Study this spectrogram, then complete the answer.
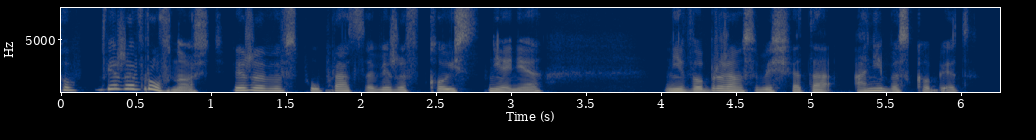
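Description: It is a normal speaking voice at a moderate pace. The recording is very clean and silent behind it, with a dry, close sound and no echo. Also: woman. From Poland, rural. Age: 40s. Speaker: podcast host. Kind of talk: casual interview conversation.

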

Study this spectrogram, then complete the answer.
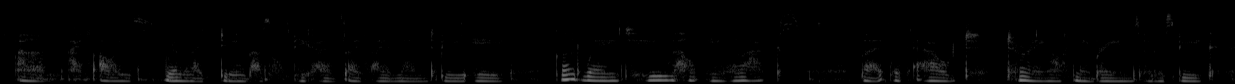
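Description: Soft-spoken and somewhat breathy, a woman talks at a very slow pace with a very deep, low pitch, fairly even intonation and a calm tone. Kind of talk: ASMR soft-spoken puzzle solving, casual talk to camera. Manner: soft-spoken, calm, relaxing.

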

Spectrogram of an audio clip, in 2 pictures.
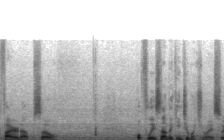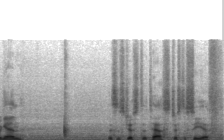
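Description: A man talks at a fairly quick pace and a fairly low pitch with ordinary pitch variation. Music plays in the background. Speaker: camera reviewer. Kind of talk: casual vlog chat. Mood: mildly frustrated, joking. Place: home room.

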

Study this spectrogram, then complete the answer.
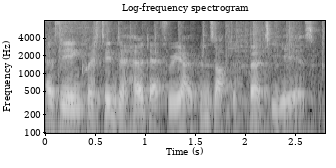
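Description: With faint music in the background, a man speaks at a fairly quick pace. His voice is fairly low. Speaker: news presenter. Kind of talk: news bulletin presenter. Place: studio.

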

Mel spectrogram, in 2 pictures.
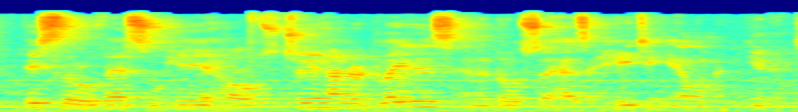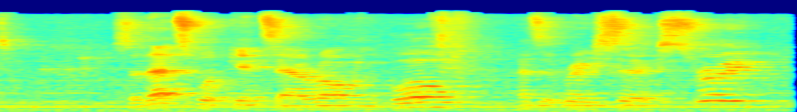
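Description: A moderate pace with audible room echo and loud background noise. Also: man. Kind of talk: interview answer, equipment tour. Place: factory.

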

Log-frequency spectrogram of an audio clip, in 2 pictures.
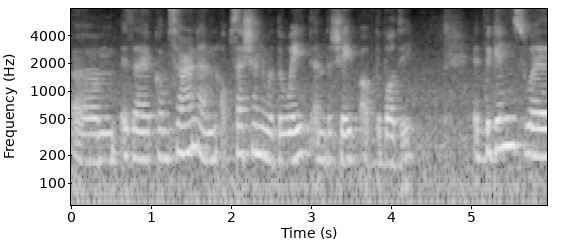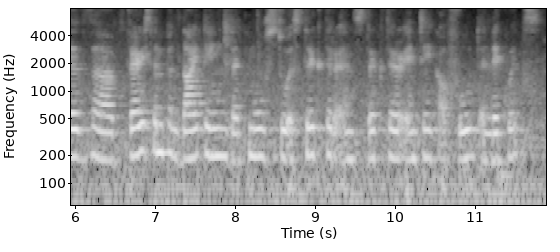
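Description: A woman talks at a moderate pace with fairly even intonation, heard over light background noise with audible room echo. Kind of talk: expert explainer. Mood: calm, serious. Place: office.

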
